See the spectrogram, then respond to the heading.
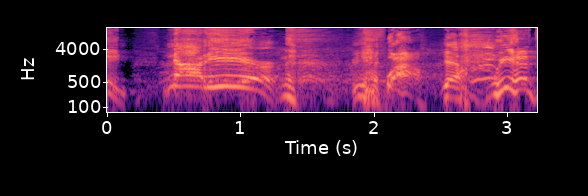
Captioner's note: laughter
